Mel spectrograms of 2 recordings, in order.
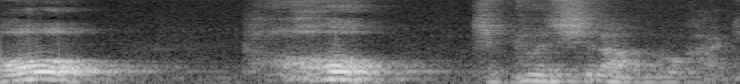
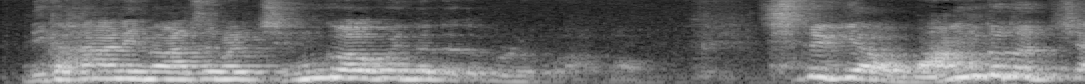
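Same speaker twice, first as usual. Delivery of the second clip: God consoling Jeremiah; 7 semitones higher, 6 dB louder than usual. Acted.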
